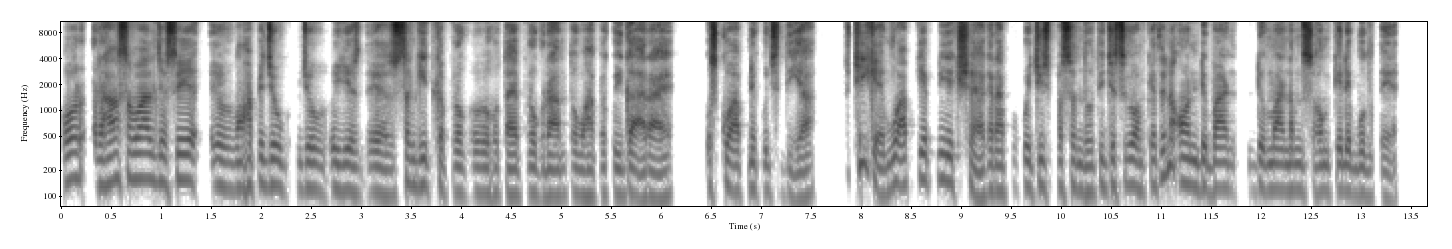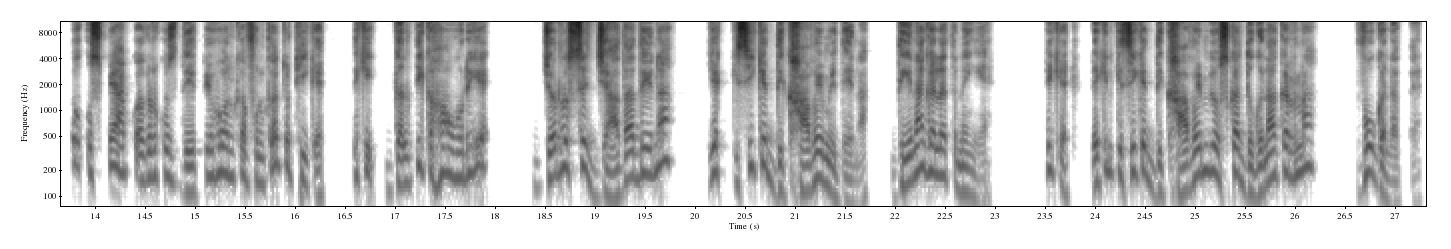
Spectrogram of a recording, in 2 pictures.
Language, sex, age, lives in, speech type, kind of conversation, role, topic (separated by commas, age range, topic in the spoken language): Hindi, male, 50-54, India, conversation, advice, advisor, मैं दोस्तों के साथ सामाजिक दबाव में खर्च करने की चिंता को कैसे संभालूँ?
